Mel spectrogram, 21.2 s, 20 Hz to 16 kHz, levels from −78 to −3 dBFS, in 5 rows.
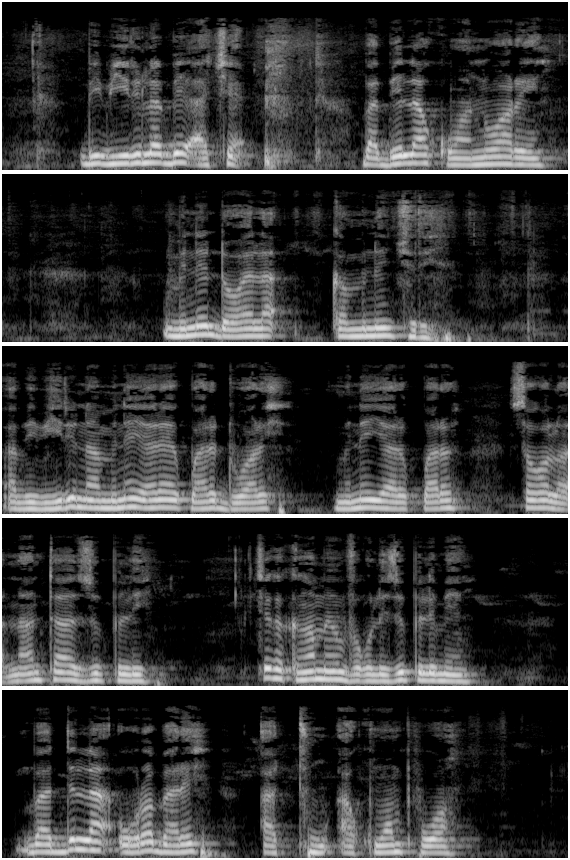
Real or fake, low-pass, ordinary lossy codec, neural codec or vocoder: real; 14.4 kHz; MP3, 48 kbps; none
